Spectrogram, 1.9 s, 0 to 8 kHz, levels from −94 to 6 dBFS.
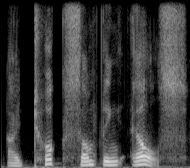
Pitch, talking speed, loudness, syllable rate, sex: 155 Hz, 125 wpm, -19 LUFS, 4.2 syllables/s, male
